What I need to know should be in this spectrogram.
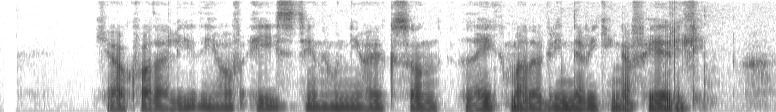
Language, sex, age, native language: Icelandic, male, 30-39, German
